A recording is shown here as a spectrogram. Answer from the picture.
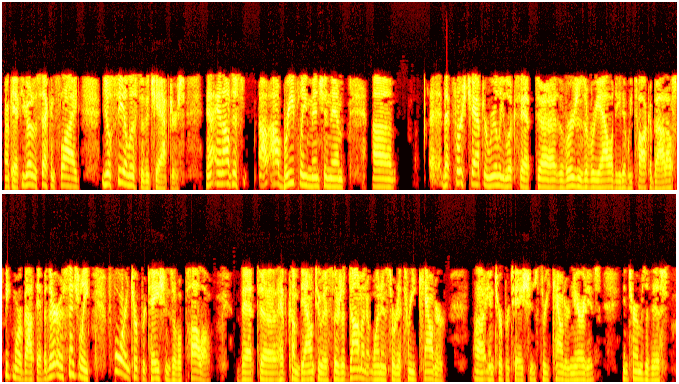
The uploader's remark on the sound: a Future in Space Operations teleconference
